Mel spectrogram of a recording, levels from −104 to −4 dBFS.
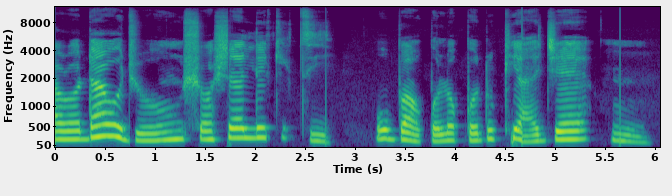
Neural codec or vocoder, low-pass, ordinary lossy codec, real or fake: none; none; none; real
